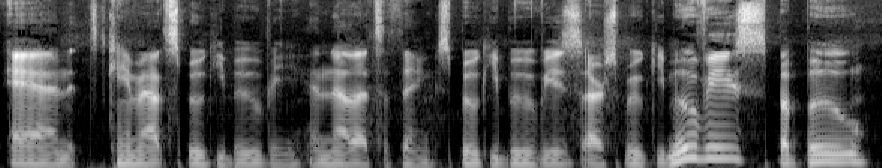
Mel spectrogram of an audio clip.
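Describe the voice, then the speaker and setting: A man's voice: lowish voice, moderate pace, dry recording. A man co-hosting a podcast in casual comedic banter, talking in a sardonic, teasing, foul-mouthed way. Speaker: podcast co-host.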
